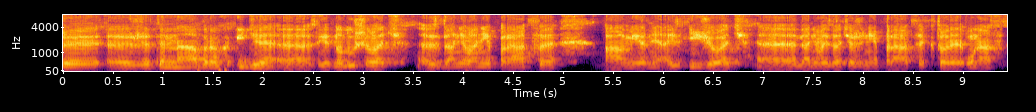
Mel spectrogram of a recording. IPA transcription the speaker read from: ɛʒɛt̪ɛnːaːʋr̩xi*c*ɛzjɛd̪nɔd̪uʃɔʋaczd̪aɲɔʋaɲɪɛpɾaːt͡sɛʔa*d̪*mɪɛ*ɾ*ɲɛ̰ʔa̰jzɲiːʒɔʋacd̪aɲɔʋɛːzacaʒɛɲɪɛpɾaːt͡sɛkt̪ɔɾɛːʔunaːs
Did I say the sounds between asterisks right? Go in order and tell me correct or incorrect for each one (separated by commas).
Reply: incorrect, incorrect, correct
